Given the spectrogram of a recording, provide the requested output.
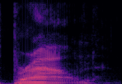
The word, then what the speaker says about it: Braun: So what do you think about Braun? Are you saying Brown or Braun? – I believe it's Brown. It's spelled like Braun, I agree.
